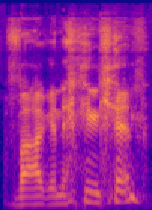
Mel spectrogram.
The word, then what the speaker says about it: Wageningen: american listeners it's written out wageningen but it's pronounced wageningen which i had difficulty with at first i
